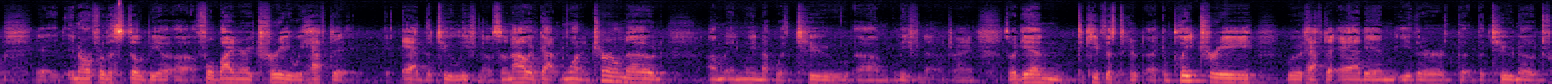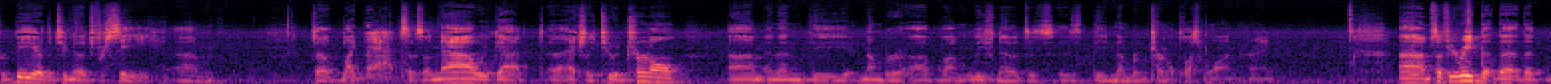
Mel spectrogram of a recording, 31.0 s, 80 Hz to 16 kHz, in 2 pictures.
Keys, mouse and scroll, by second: 18.0 Right, 29.3 Right.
